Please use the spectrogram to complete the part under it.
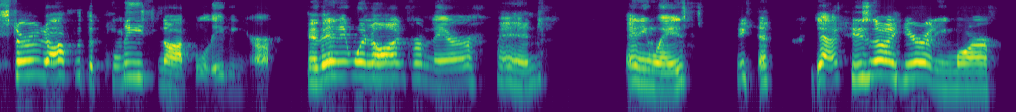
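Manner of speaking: talking through tears, tearful crying speech. Speaker telling hosts about a woman who is gone, crying. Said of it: "I'm crying".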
